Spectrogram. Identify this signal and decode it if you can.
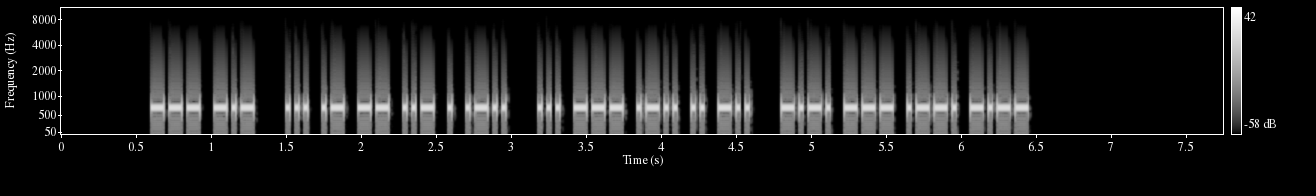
Morse code, heard as a keyed tone, about 40 wpm, 700 Hz. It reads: OK SAMUEL SOLID COPY
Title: K1USN SST QSO Practice 40wpm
